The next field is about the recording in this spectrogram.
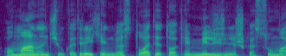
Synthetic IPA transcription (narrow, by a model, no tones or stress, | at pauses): oːmɑːnɐnʲt͡ʃʲuːkɐt̪ɾʲɛɪkʲɛɪnʲʋʲɛst̪uɔt̪ʲɪt̪oːkʲɛmʲɪlʲʒʲɪnʲɪʃkɐsuːmɐ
